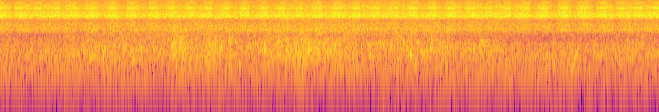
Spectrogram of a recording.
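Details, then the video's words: Cicadas singing on the island of Badija, Croatia: a shrill, steady buzzing wall of sound with quick pulsations, accompanied by quiet lapping of the sea. "Cykady i szum morza w Chorwacji"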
